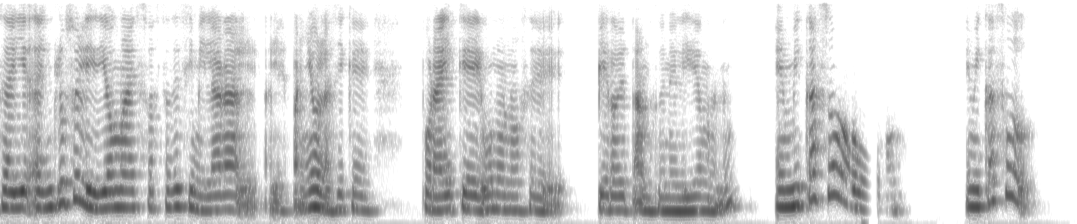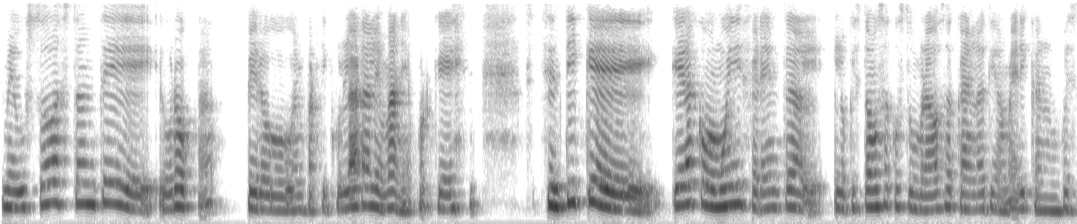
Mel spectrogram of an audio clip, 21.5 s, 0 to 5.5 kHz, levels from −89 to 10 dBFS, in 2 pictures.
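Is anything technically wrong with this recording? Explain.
No, nothing technically wrong can be heard in this audio. The speech recording carries no audible technical fault at any point.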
